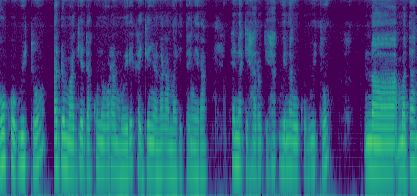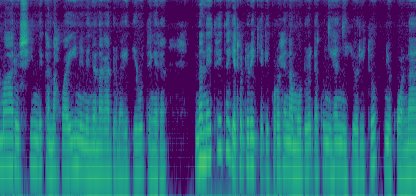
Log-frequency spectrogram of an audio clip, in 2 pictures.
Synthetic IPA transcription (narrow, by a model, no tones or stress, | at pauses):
ɣokɔɣwitɔadomaɡeɛdakonɔɣɔɾamweɾekaiɡeɲɔnaɣamaɣetɛŋɛɾa | hɛnakeɦaɾɔkeɦakuhenaɣokɔɣwitɔ | namaðamaɾoʃinekanahwaineneɲɔnaɣaːdomaɣeðieɣotɛŋɛɾa | nanɛtʰaiðaɣeatɔdoɾeɡiaɡekɔɾɔɦɛnamodoɾɛdakoɲiɦaɲihiɔɾitoneokwɔna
